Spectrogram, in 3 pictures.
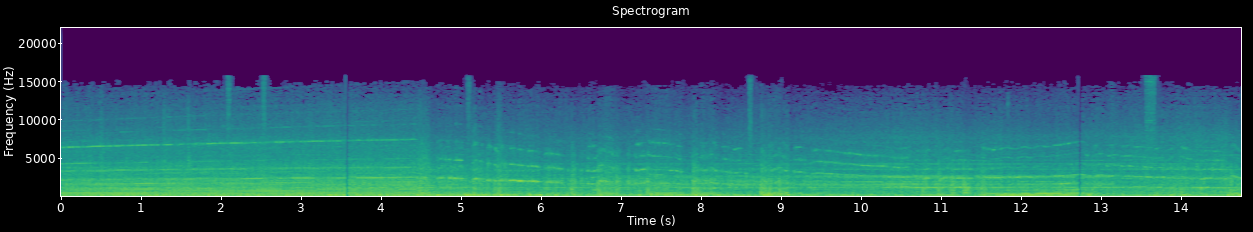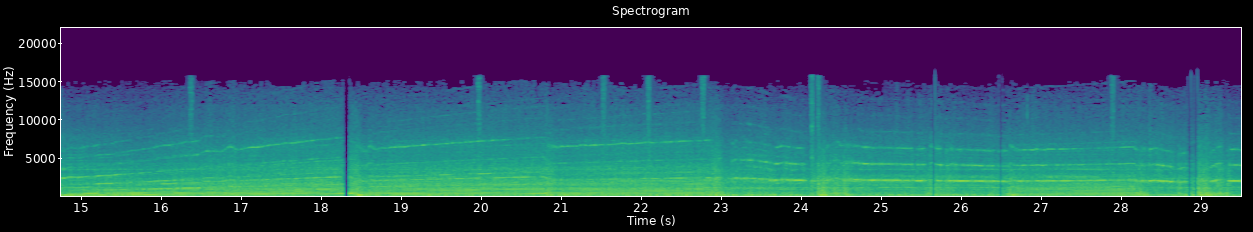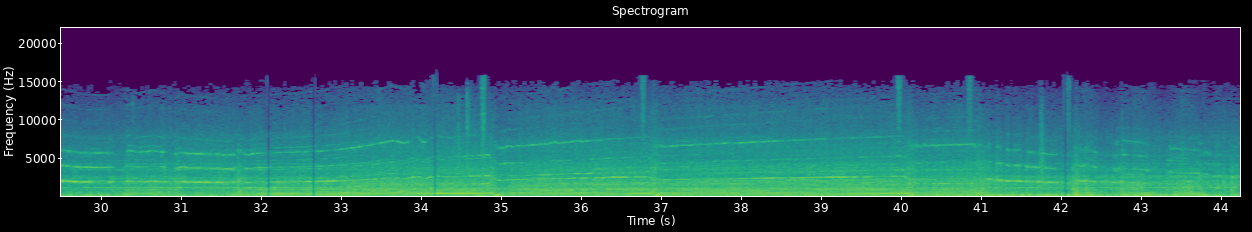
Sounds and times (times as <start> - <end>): Race car, auto racing: 0.0 - 44.2.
